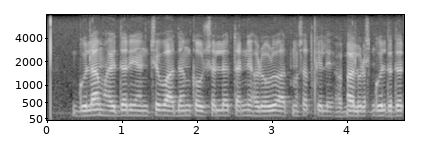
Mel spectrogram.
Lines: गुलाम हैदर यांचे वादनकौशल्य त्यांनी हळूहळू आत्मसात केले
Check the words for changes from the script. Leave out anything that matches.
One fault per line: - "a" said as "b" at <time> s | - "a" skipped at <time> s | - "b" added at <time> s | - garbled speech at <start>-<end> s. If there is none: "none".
- garbled speech at 3.8-4.8 s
